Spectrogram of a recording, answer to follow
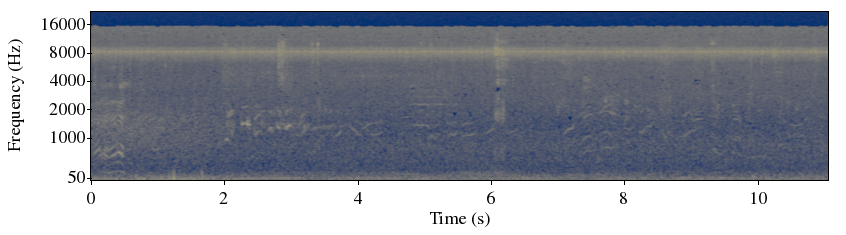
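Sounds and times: low wind rumble on microphone: 0.0 - 11.0.

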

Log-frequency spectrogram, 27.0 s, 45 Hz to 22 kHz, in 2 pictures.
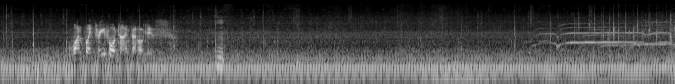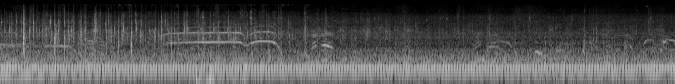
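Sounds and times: steady low hum: 0.0 - 27.0
horse hoofbeats on grass: 3.4 - 27.0.

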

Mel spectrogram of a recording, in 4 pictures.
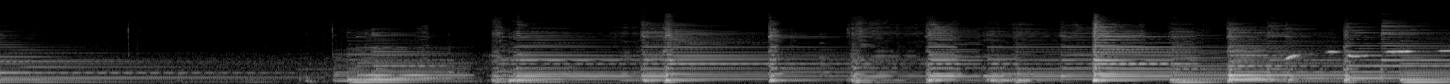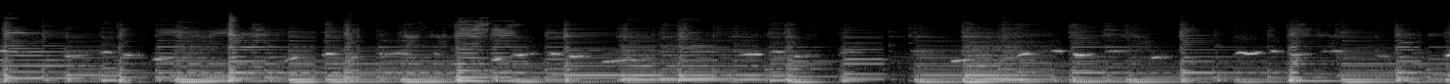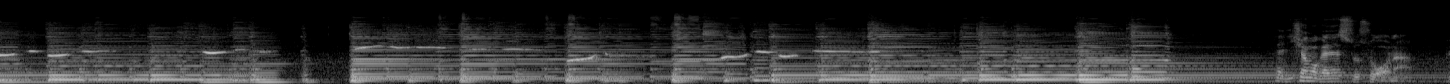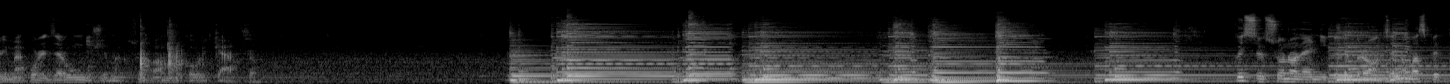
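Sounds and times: acoustic guitar picking: 0.0 - 47.2, 48.0 - 58.0
person whistling a melody: 12.6 - 22.7, 23.9 - 31.9, 32.5 - 38.4.

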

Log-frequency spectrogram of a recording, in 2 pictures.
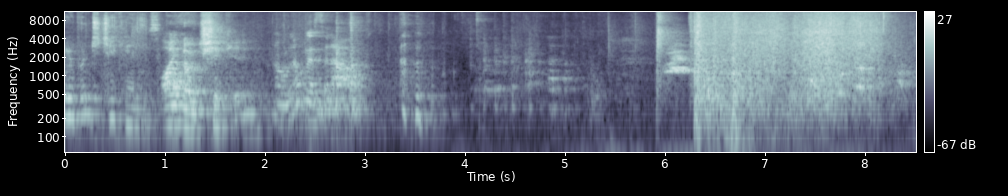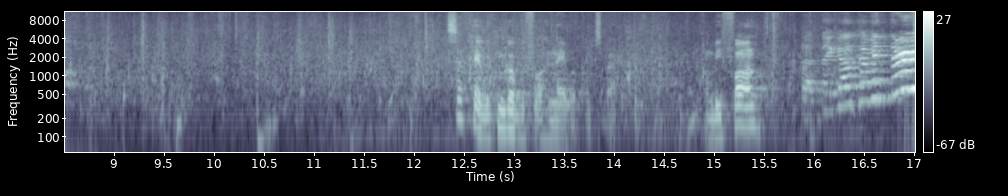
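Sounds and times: splash into swimming pool: 5.9 - 15.9.

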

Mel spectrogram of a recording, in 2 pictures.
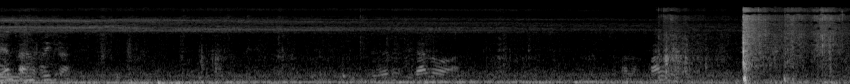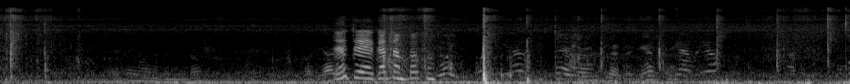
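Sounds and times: insects droning: 0.0 - 17.0
sharp crack: 6.5 - 9.1
light crackles: 14.0 - 17.0.

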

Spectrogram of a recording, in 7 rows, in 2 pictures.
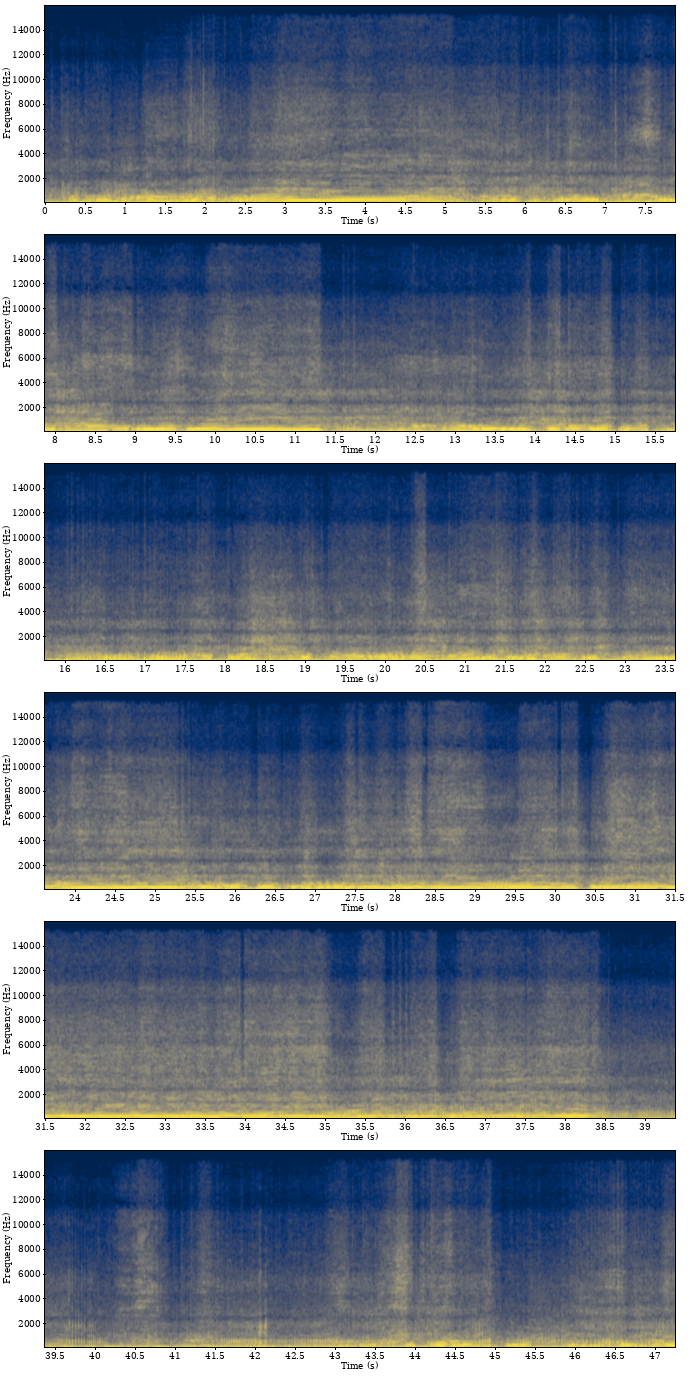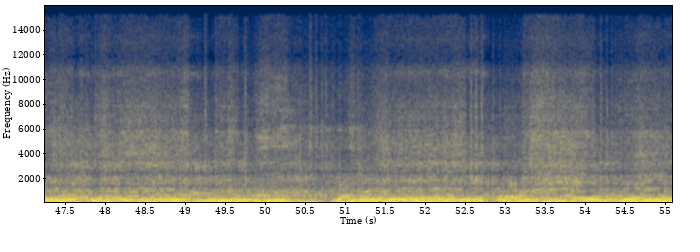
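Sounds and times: dirt bike engine revving: 0.0 - 55.0
wind and ground noise: 0.0 - 55.0.

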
